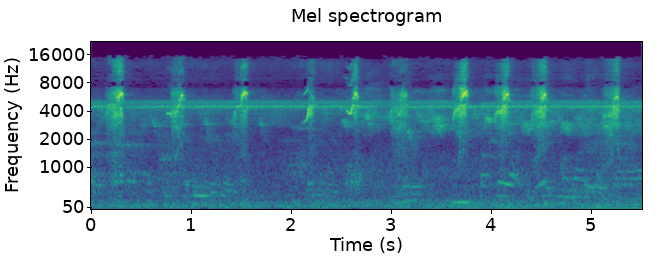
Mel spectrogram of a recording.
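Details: Streak-eared Bulbul nestling aged eleven days, Ubon Ratchathani, Thailand, April 2023; about ten short, piercing high chirps at irregular intervals, set against a steady shrill background tone.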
